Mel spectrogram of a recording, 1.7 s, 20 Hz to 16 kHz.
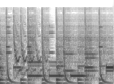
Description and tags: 140bpm Jovica's Witness 1 2
140bpm, electro, experimental, jovica, weird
